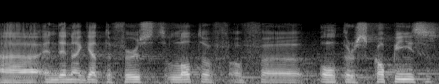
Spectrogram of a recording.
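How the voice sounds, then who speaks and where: A man talks with a Flemish accent in a monotone, flat intonation. The room echo is audible and the background noise is noticeable. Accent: Flemish Dutch accent in English. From Belgium (Flanders, Antwerp). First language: Dutch. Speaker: CEO, leadership coach and author. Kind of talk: interview. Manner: repetitive false starts.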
